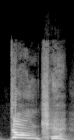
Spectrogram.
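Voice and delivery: loud high braying shout of Donkey; mock donkey bray. Kid shooting and making the donkey noise for Saka, a loud bray. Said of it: "You might have to do the donkey noise".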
